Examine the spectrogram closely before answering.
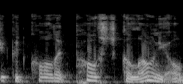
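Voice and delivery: ordinary talk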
